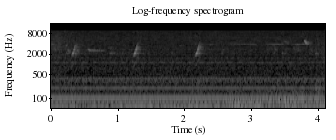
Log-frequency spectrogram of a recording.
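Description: Faint bird chirps, short rising calls about once a second, over a steady low hum.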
